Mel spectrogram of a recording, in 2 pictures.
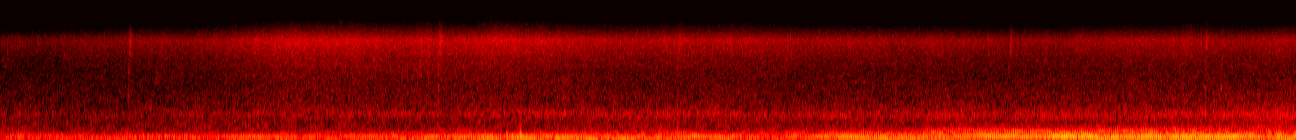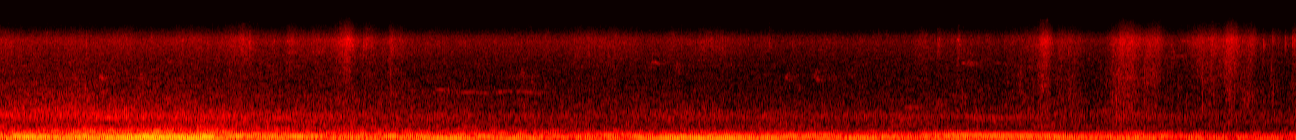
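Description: Low motor rumble with a steady hum, growing louder to its peak about halfway through, then easing off.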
